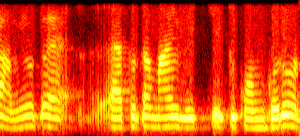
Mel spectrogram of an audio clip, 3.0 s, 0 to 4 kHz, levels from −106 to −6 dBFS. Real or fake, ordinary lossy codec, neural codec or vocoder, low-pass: real; none; none; 3.6 kHz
